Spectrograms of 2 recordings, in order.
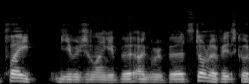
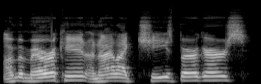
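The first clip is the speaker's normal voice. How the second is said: loud, raised-pitch caricature American; attempted American accent; 5 semitones higher, 8 dB louder than usual. Shown as a demonstration. Brit has another go at American for viewers, loud mock American accent. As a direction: proclaim it in a hammed-up American accent. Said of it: "do your best American accent".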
